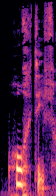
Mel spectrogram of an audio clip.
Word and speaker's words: Hochtief: Och huvudadministratör för det här företaget var tyska byggfirman Hochitef. Hochtief. Hoch, ja tack.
